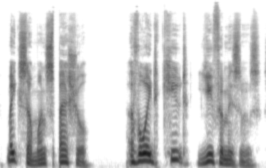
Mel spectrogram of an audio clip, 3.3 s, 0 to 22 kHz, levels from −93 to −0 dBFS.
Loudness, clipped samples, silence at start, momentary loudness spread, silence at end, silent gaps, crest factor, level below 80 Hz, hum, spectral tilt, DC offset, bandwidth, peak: -23 LUFS; under 0.1%; 0.1 s; 12 LU; 0.1 s; none; 16 dB; -50 dBFS; none; -5 dB/octave; under 0.1%; 19 kHz; -6 dBFS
